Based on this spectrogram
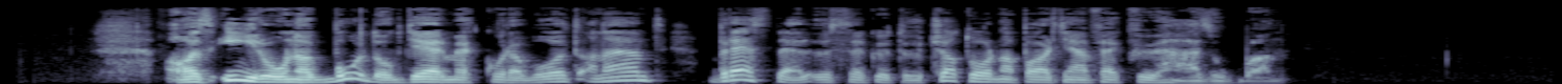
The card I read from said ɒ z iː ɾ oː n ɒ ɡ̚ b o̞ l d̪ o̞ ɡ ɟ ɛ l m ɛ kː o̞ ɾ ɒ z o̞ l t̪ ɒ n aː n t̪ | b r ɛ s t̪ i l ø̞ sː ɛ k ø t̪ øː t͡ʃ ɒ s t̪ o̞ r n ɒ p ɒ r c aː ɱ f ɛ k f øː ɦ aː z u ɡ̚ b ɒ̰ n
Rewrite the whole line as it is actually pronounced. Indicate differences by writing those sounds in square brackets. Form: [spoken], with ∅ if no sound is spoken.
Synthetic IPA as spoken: ɒ z iː ɾ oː n ɒ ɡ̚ b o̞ l d̪ o̞ ɡ ɟ ɛ [r] m ɛ kː o̞ ɾ ɒ [v] o̞ l t̪ ɒ n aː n t̪ | b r ɛ s t̪ [ɛ] l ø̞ sː ɛ k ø t̪ øː t͡ʃ ɒ [∅] t̪ o̞ r n ɒ p ɒ r c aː ɱ f ɛ k f øː ɦ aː z u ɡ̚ b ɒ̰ n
